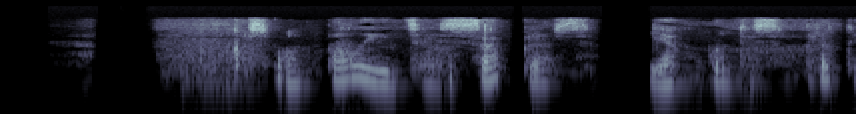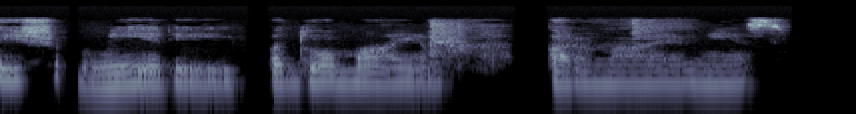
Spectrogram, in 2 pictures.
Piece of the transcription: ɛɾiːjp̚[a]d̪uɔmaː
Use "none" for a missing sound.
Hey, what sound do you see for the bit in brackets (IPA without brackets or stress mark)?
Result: a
